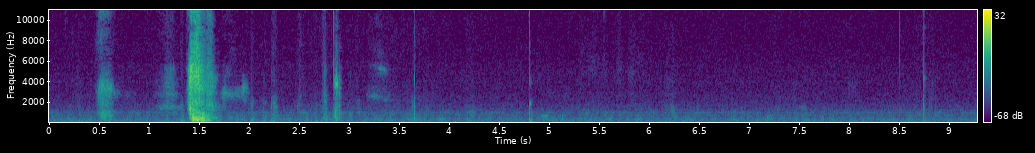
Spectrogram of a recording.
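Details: A cat that won't stop sneezing gives a couple of small, sharp sneezes followed by faint snuffles in a quiet room; sneezing.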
